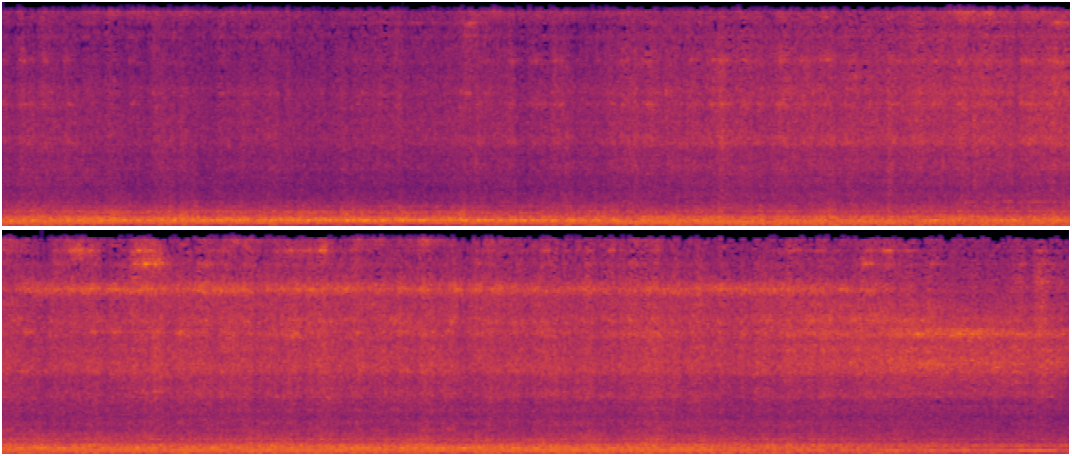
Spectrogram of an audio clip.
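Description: A train rumbles and roars steadily through a tunnel.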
